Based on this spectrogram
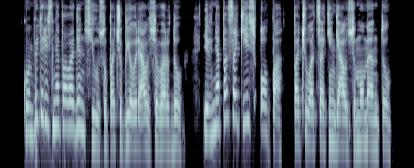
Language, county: Lithuanian, Panevėžys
